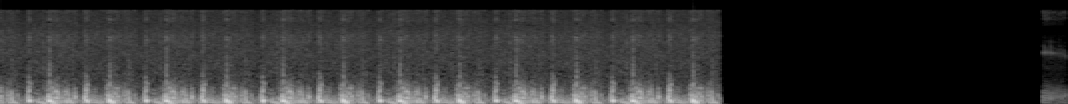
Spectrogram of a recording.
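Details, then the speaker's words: Teaching-recording example: rapid, regular heart sounds with a scratchy, grating quality over each beat, a pericardial friction rub, described as very difficult, presented as a differential choice in a mitral stenosis case. "five Choice e that's a paracardial friction rub that's a paracardial friction rub very difficult very difficult paracardial friction rub"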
